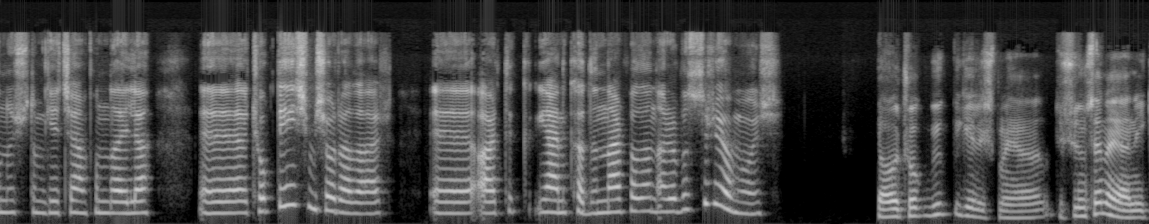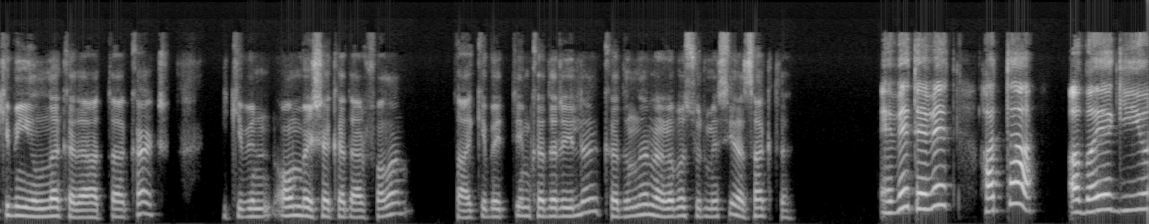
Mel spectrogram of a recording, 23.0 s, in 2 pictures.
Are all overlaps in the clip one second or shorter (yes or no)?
yes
